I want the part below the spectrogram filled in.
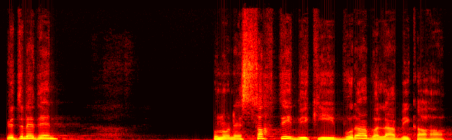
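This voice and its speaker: A man's voice: fairly high pitch, lively intonation, mellow. A man preaching a storytelling sermon, earnest, asking the listeners questions. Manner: earnest, rhetorical questions to the audience. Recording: echoey hall with long reverb.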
